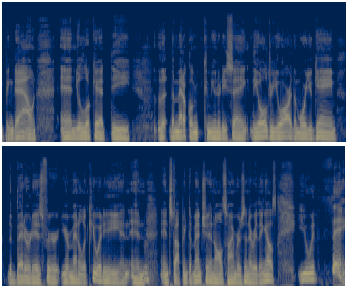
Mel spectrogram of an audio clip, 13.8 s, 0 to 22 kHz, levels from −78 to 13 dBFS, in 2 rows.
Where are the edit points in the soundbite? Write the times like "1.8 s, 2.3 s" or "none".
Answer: none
